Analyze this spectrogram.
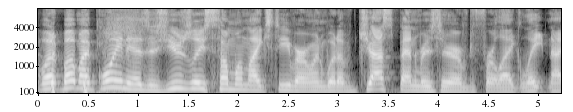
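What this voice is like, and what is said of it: Usual voice. Nothing is said of it.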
